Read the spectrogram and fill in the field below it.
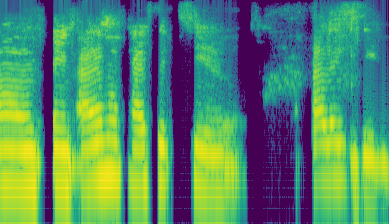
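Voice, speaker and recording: A woman speaks in a fairly high voice. The sound is dry and close, with no echo. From Virginia. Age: 30s. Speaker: patient with rare disease. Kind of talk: support group introduction.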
